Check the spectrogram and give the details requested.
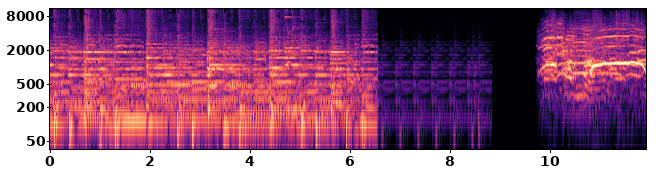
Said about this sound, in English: fans cheering outside the Santa Barbara County Courthouse on day 19 of the pop singer's trial on charges of child molestation.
